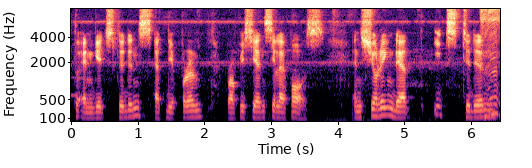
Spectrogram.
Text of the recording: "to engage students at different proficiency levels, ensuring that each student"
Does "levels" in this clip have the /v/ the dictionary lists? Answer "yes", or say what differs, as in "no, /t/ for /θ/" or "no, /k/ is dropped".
no, /f/ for /v/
